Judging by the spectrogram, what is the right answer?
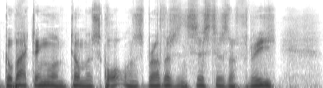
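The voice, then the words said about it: Attempted Scottish accent. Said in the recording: “I was going to try and go Scottish ... That's a little better ... That's pretty good”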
